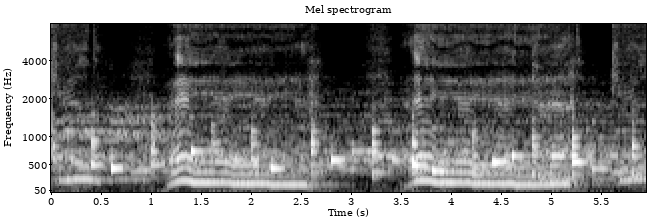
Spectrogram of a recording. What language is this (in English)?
Korean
